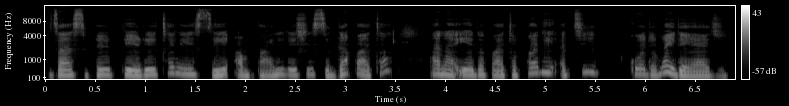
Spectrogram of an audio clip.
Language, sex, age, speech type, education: Hausa, female, 15-29, spontaneous, tertiary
